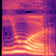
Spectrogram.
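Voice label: "юӧр", Komi, female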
